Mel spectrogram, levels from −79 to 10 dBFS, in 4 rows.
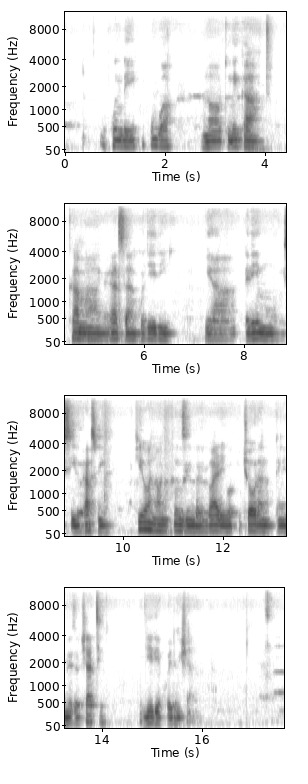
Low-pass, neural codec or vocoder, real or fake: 10.8 kHz; codec, 32 kHz, 1.9 kbps, SNAC; fake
